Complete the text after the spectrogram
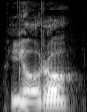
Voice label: "foro", Apatani

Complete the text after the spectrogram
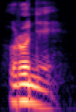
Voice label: "roze", Apatani

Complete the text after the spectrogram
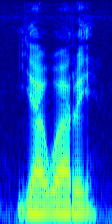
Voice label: "aware", to sew, wamesa

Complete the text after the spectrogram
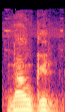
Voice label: "Fingers", Yimas

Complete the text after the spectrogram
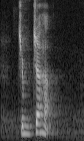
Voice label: "Chɨmchaha", Ishir Chamacoco; insertar

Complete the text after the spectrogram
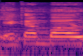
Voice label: "kambau", Ansus; to split

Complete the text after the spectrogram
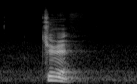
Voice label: "Chɨ̃re", Ishir Chamacoco; soltar

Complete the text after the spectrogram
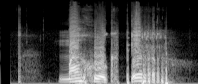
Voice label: "sin filo", chorti

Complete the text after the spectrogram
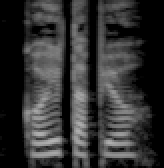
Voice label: "koyu tapyo", Apatani

